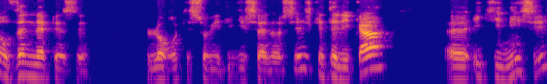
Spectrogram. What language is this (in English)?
Greek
